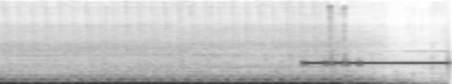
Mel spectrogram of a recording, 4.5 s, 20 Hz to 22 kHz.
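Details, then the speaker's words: 1992 Trans Am off the road for years, good oil pressure and charging, black smoke and exhaust leak before the catalytic converter: loud, lumpy idle pulsing three to four times a second, seemingly on three cylinders; owner suspects fouled plugs from bad gas. "see it's got awesome oil pressure it's charging but you can hear it I think it's literally running on three cylinders it sounds terrible"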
